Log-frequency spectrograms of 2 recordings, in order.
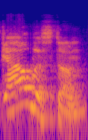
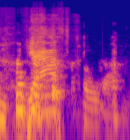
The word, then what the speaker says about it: Gastelum: Watch the fight against Galveston, where Galveston pieced him the fuck up. Buddy, you don't even know the guy's name. It's Gastelum, bro.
